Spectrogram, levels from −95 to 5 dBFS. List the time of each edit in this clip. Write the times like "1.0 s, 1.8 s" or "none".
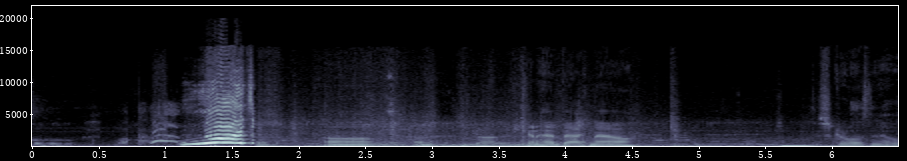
1.6 s

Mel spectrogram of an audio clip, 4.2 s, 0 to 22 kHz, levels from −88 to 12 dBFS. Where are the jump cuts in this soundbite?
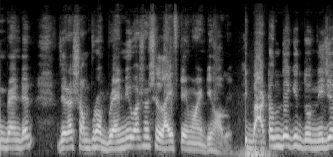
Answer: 3.1 s

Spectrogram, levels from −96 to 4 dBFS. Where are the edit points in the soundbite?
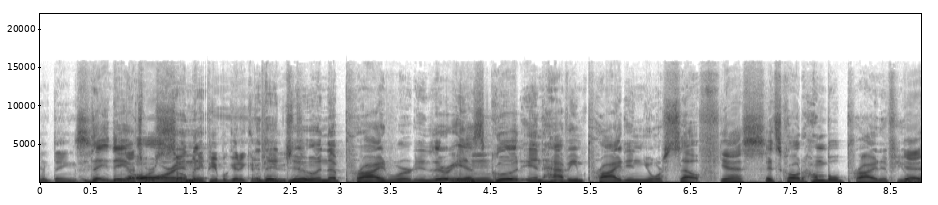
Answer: none

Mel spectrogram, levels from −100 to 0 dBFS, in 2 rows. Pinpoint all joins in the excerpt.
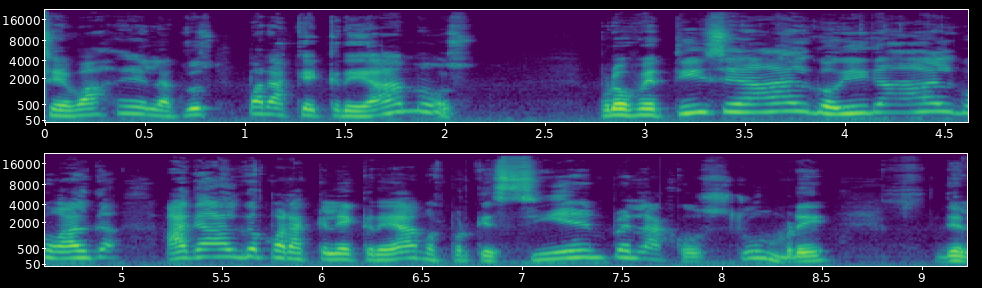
none

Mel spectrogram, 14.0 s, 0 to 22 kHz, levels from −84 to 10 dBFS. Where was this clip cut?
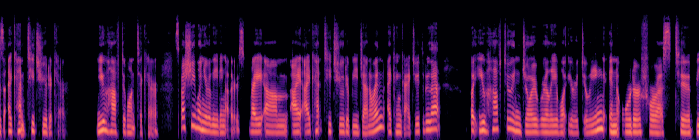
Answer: none

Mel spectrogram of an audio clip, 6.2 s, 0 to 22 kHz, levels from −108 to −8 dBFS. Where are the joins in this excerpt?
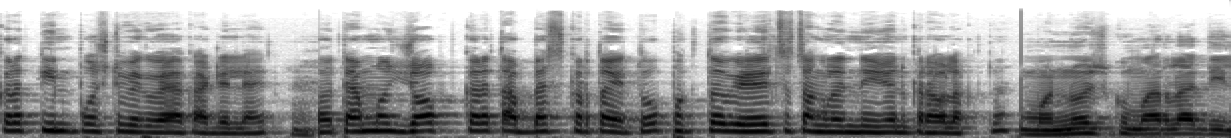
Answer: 1.5 s, 5.1 s

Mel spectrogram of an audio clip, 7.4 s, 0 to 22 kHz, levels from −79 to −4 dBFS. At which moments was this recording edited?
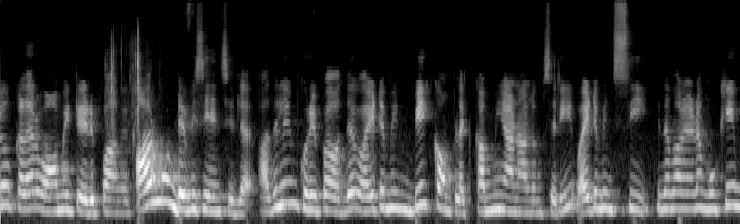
1.2 s

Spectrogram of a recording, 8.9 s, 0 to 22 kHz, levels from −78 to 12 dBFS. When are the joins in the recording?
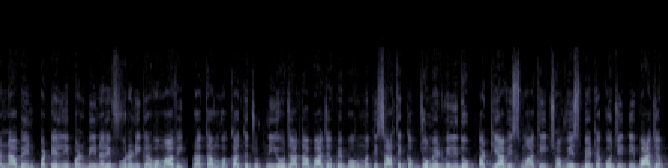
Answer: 2.5 s, 6.3 s

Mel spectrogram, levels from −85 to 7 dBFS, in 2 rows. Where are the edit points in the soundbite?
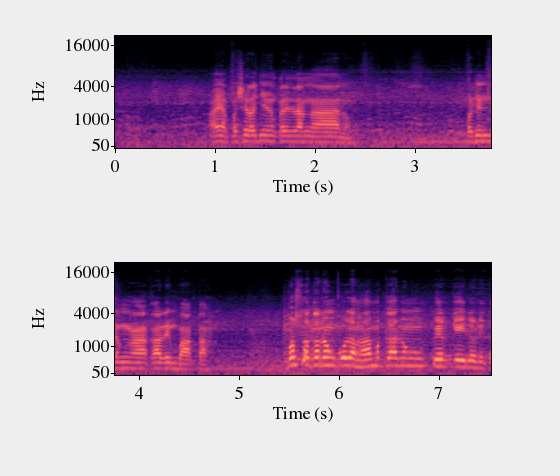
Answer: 5.3 s

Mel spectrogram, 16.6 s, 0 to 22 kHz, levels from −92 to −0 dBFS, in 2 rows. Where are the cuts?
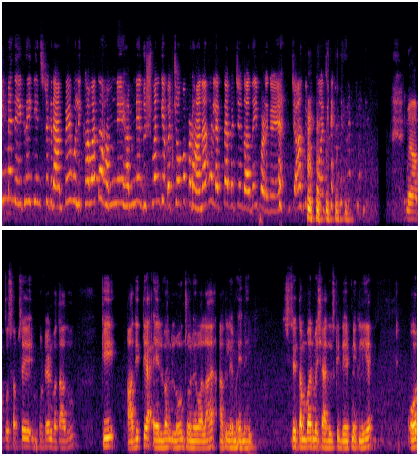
8.1 s

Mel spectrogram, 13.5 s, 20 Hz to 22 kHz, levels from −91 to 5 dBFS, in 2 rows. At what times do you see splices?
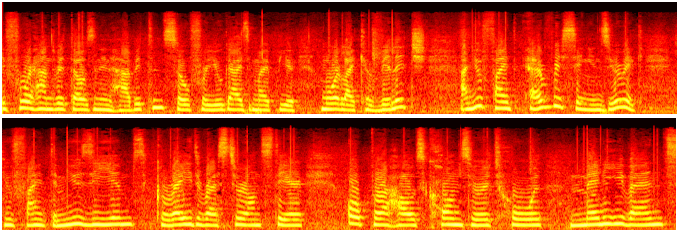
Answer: none

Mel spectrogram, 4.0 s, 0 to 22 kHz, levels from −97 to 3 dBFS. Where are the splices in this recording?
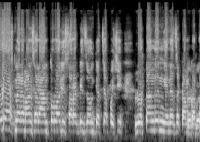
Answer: none

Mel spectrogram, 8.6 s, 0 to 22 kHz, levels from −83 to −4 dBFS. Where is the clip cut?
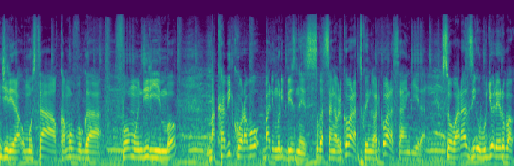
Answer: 5.2 s

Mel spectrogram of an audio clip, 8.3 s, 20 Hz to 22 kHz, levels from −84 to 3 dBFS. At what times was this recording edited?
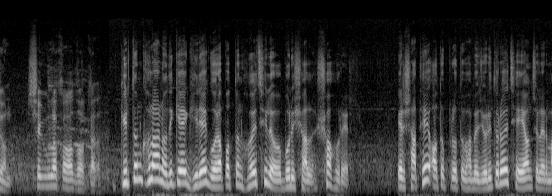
none

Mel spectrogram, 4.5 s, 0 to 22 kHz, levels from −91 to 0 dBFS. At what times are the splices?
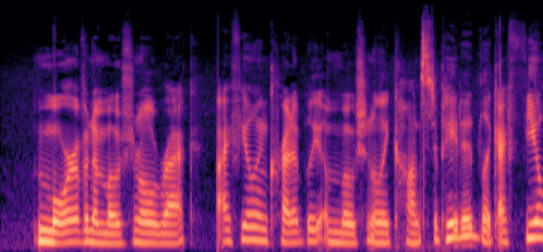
1.9 s

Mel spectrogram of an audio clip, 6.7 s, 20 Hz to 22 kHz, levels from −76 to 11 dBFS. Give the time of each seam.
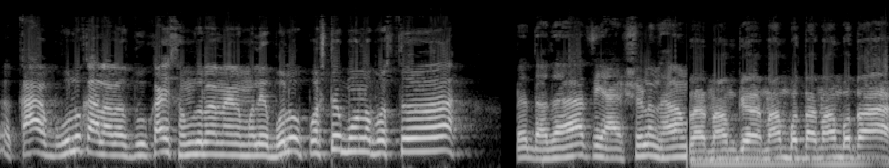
5.2 s

